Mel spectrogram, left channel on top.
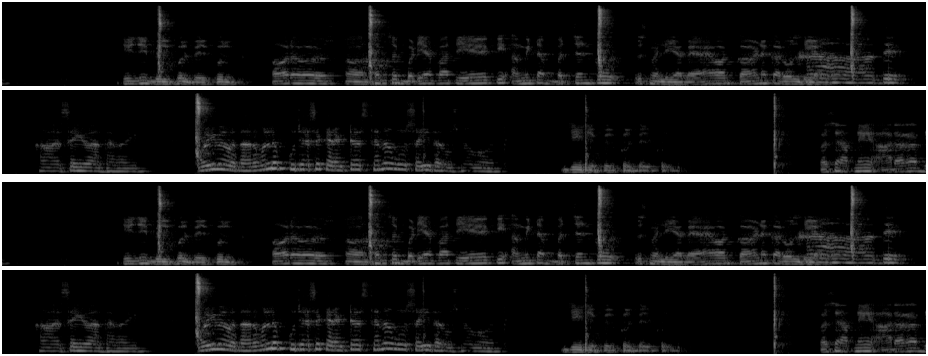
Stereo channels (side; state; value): both; identical; correlation 1.00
